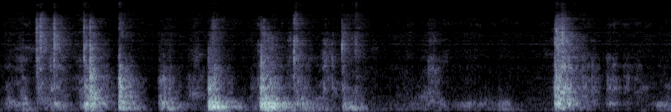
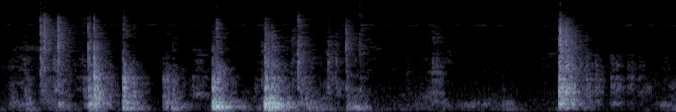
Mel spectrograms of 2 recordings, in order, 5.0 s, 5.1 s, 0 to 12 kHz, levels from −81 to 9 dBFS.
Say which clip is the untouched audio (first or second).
second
